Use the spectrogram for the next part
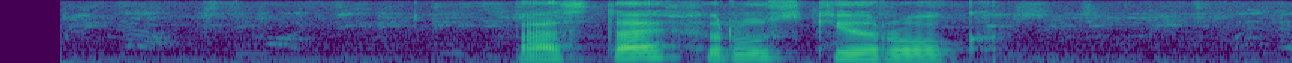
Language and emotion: Russian, neutral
